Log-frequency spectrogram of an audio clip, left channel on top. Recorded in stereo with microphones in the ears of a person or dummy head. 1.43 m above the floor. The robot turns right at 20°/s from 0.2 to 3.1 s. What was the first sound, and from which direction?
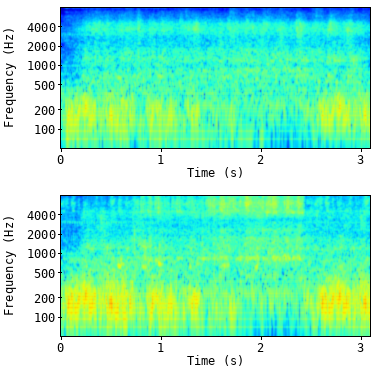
A lawn mower, 65° right (ahead or behind).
